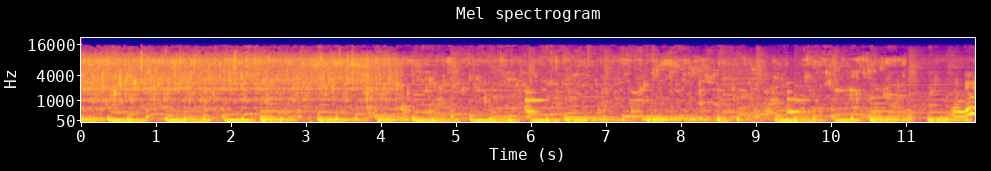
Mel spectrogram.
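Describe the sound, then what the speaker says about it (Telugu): Sliced onion frying in oil with tempering spices for a raw mango fish curry, a steady close sizzle with stirring and some clatter running throughout, no talk. "రెండు ఉల్లిపాయ ముక్కలు ఫ్రై అవుతున్నప్పుడు"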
